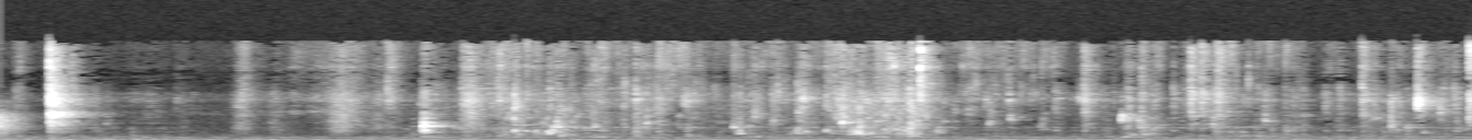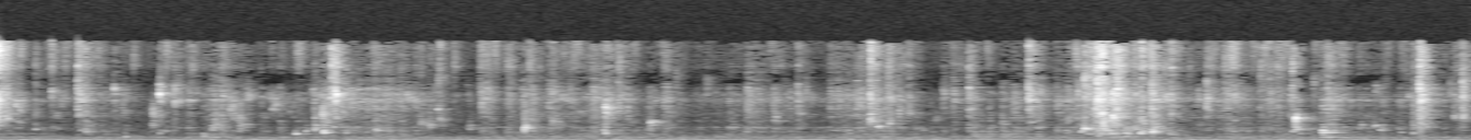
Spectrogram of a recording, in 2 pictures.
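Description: Vegetable broth sloshing faintly in a pot as a spoon stirs it, with scattered light clicks of the spoon against the pot over a steady low hum.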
